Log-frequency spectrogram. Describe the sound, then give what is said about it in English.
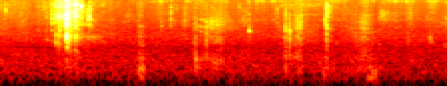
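A loud crunch of someone biting into crisp greens dipped in salt water, followed by several softer chewing crunches at irregular intervals, with no one talking. “So what they would do is they would dip the greens in salt water and take and eat.”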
